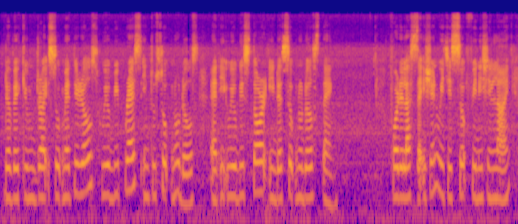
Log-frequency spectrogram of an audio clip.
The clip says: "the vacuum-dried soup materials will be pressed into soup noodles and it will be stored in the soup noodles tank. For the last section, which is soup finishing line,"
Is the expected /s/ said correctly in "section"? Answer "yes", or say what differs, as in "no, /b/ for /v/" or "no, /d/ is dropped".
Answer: yes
